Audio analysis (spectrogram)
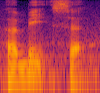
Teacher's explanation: حمزہ ساکن کو جھٹکی کے ساتھ ادا کیا جائے گا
